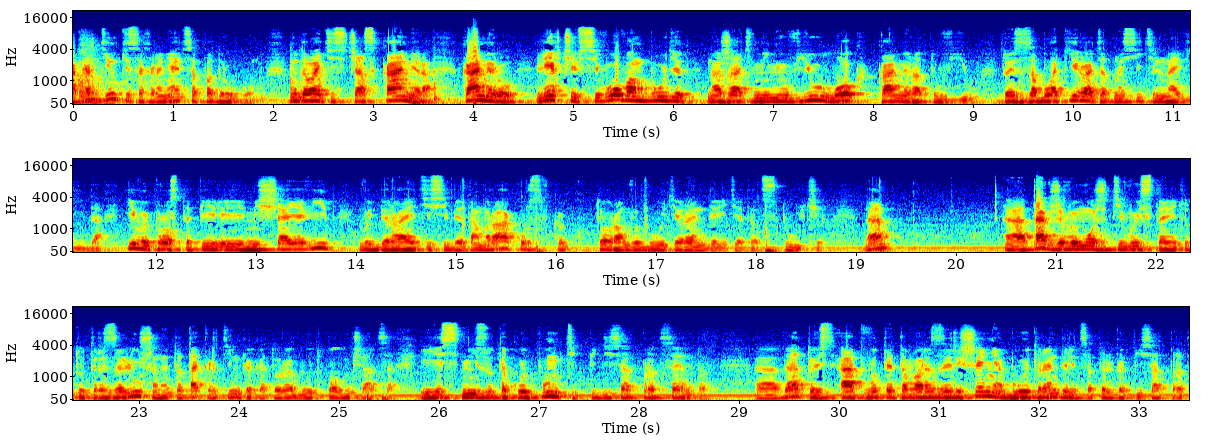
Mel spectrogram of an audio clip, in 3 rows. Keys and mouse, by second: 0.1 click, 1.4 click, 4.2 n, 8.3-10.2 drag, 10.6-12.5 middle drag, 14.8-21.1 middle drag, 21.1-23.1 drag.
